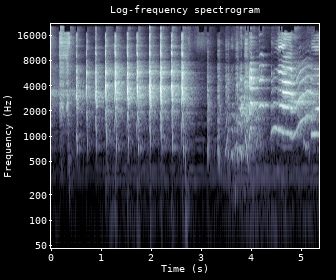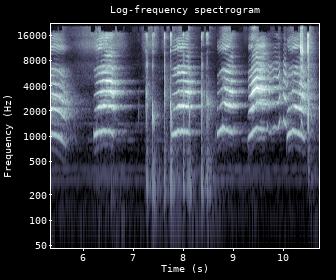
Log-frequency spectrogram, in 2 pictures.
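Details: Talking Indian ringneck parrot kept with two other speaking parrots, opening with about a dozen quick evenly spaced clicks or taps, then swooping squeaky chatter and a series of repeated short harmonic squawks.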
